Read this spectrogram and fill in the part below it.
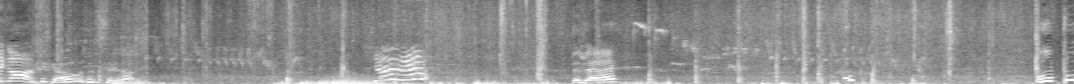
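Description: Footsteps scuff and tap on a hard path.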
